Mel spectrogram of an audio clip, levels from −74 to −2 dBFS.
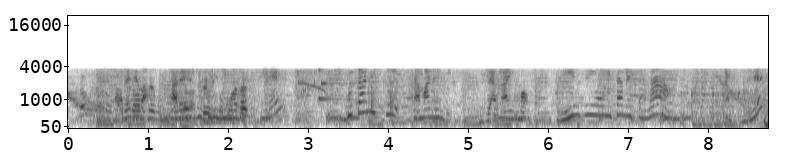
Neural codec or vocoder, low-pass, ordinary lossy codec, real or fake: none; 3.6 kHz; AAC, 16 kbps; real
